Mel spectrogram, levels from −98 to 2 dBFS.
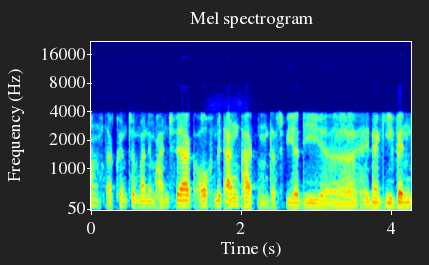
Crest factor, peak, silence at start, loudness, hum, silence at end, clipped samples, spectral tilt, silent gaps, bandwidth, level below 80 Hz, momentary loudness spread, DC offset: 22 dB; -4 dBFS; 0 s; -27 LUFS; none; 0 s; under 0.1%; -8.5 dB/octave; none; 4.2 kHz; -68 dBFS; 9 LU; under 0.1%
